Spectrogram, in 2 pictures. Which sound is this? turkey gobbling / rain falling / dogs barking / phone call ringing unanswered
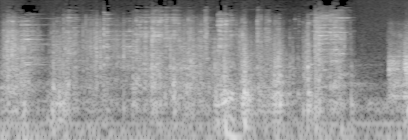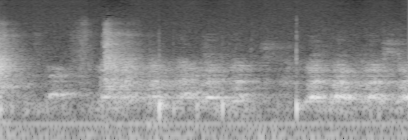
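dogs barking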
